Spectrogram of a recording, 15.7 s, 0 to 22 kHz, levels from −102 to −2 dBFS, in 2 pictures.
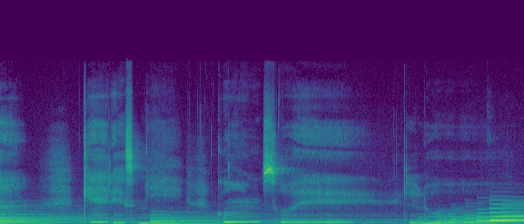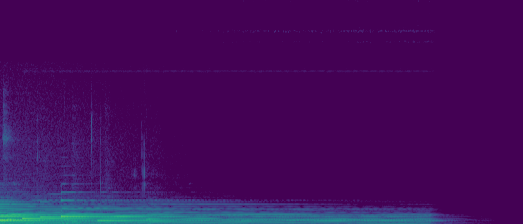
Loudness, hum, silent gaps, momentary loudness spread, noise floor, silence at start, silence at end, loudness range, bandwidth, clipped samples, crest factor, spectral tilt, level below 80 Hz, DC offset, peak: -33 LUFS; none; none; 24 LU; under -90 dBFS; 0 s; 1.8 s; 16 LU; 14 kHz; under 0.1%; 22 dB; -4.5 dB/octave; -56 dBFS; under 0.1%; -12 dBFS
